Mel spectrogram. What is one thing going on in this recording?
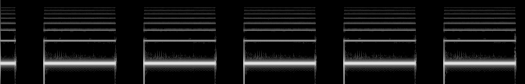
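A high electronic test tone beeps in long, even pulses about once a second.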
